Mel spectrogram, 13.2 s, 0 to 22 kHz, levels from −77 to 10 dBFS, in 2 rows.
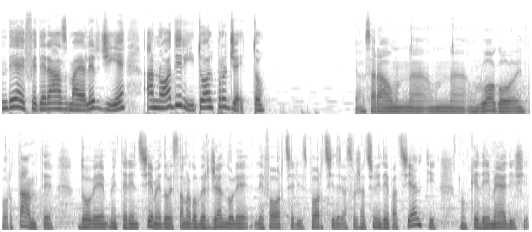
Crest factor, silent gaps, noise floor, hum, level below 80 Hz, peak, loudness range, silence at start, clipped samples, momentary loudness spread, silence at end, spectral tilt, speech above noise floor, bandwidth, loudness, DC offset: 14 dB; none; -62 dBFS; none; -58 dBFS; -14 dBFS; 5 LU; 0 s; under 0.1%; 7 LU; 0 s; -5.5 dB/octave; 35 dB; 14.5 kHz; -28 LUFS; under 0.1%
